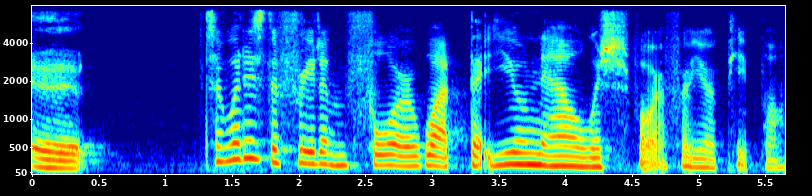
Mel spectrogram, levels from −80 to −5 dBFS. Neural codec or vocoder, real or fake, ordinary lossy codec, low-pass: codec, 16 kHz in and 24 kHz out, 2.2 kbps, FireRedTTS-2 codec; fake; AAC, 48 kbps; 7.2 kHz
